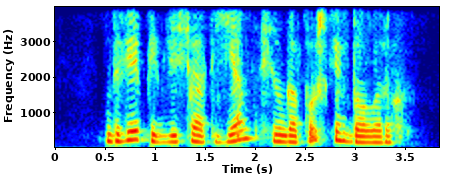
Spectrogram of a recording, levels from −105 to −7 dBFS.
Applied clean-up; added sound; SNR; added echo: neural mask model Resemble Enhance denoiser.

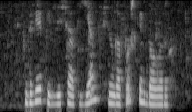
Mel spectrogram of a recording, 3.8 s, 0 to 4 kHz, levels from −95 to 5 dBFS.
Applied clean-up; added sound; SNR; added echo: classical method log-MMSE.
